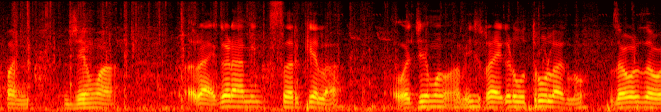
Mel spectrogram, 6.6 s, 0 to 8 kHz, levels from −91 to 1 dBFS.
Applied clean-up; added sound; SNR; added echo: none; Livestock, farm animals, working animals; 17 dB; none.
